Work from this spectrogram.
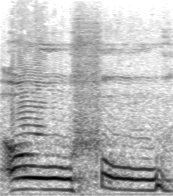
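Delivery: high, mock crying whimper. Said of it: "about to cry".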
